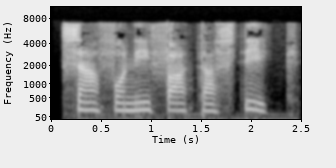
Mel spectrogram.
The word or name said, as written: Symphonie fantastique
